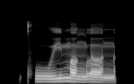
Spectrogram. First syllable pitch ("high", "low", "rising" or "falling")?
rising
